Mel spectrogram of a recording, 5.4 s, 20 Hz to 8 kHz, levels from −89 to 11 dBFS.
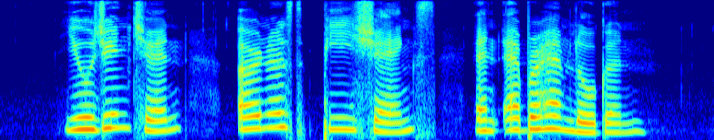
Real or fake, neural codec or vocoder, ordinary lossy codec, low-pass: real; none; none; none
